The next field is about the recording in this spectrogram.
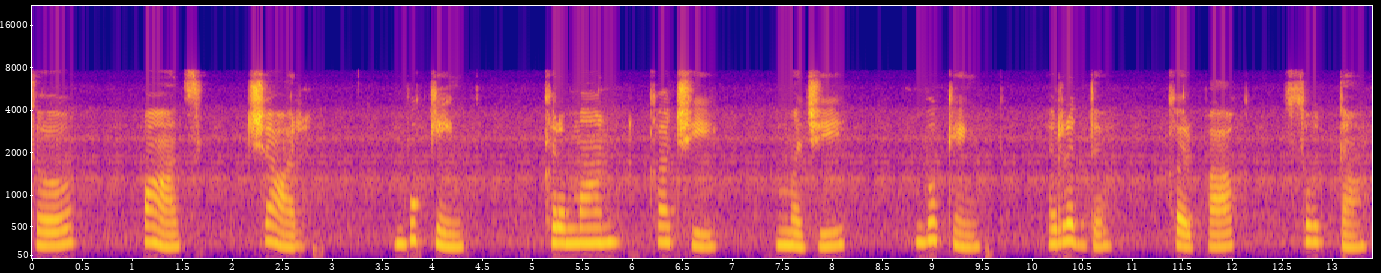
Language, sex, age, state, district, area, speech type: Goan Konkani, female, 18-30, Goa, Salcete, rural, read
